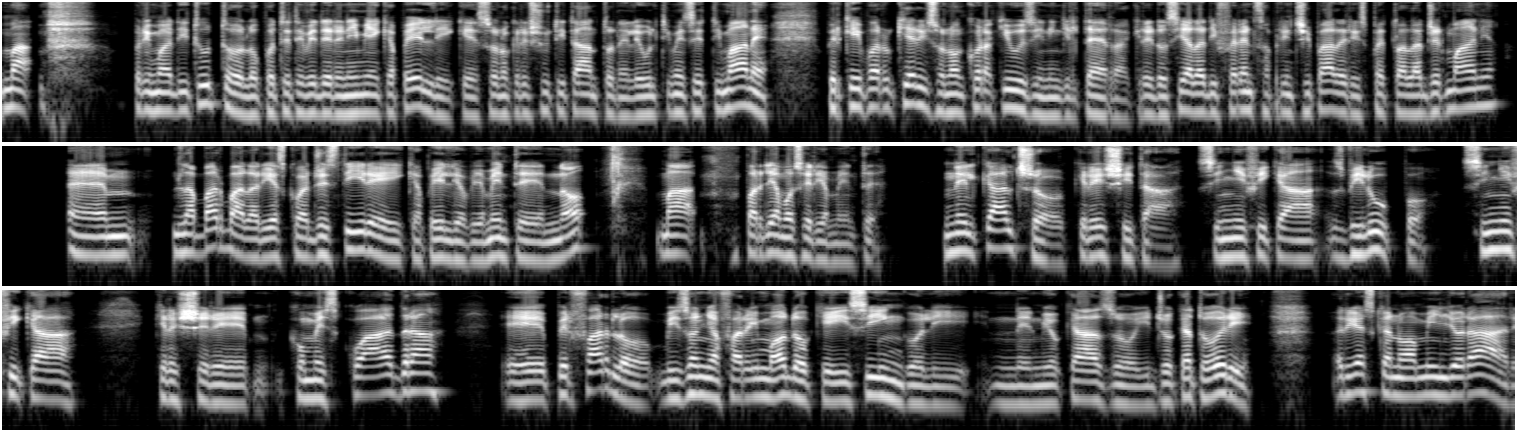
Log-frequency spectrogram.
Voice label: Italian male, natural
